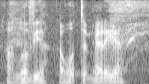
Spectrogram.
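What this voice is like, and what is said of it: Put-on Scottish accent. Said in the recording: “talk Scottish”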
